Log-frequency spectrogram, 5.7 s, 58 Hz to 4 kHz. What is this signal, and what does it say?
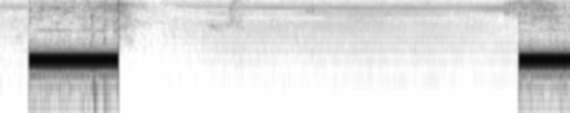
Ringback tone (Europe, 425 Hz).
